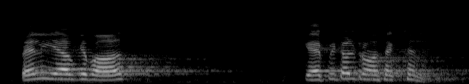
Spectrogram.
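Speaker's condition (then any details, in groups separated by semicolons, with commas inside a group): No condition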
